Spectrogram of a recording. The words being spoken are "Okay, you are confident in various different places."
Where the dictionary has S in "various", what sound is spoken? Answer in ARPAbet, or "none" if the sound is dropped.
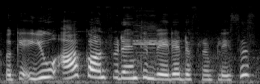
none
